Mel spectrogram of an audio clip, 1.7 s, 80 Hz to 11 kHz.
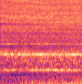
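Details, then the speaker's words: RV refrigerator with side vent in slide-out, stock cooling fan triggered by heat gun: steady loud drone with a clear tone around 600 Hz and its double; the original fan is too loud, later replaced. "that's what this pound sounds like it is and I can lift it up it does get quieter but it's still really loud"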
